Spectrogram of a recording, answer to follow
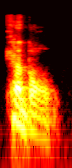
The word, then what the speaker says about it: kettle: with a tle e sometimes it's going to sound more like d like kettle Kettle okay just something that happens with our mouths okay so petal how many syllables petal two she warmed up the water in a kettle can you say Kettle Kettle which one stressed Kettle K the first syllable stressed K good job second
